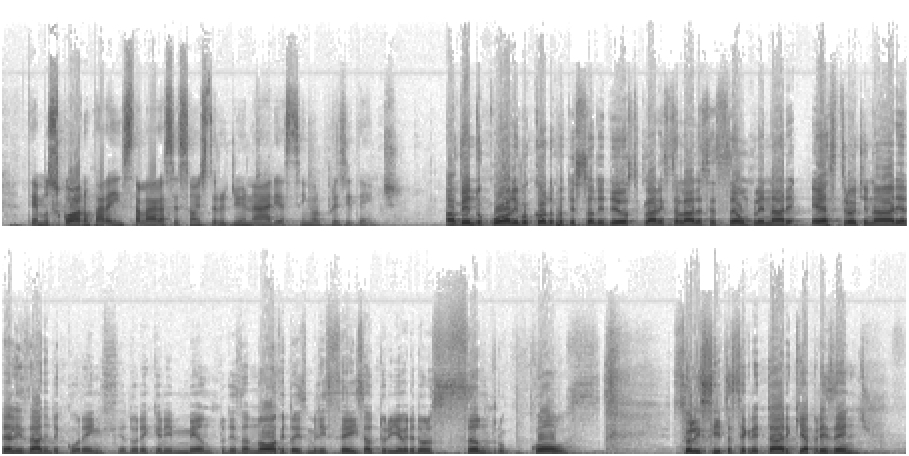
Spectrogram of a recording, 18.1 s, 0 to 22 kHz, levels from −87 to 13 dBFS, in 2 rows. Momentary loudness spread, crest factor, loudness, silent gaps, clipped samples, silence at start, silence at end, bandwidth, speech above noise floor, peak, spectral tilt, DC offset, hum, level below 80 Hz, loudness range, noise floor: 13 LU; 12 dB; -14 LUFS; none; under 0.1%; 0.05 s; 0 s; 18 kHz; 26 dB; -2 dBFS; -5 dB/octave; under 0.1%; none; -34 dBFS; 5 LU; -39 dBFS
